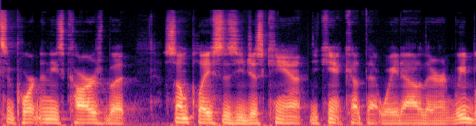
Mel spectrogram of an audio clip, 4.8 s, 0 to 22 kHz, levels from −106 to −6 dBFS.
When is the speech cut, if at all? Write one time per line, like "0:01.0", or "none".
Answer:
0:03.1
